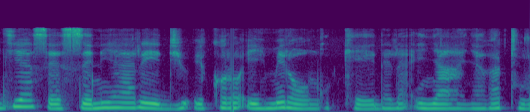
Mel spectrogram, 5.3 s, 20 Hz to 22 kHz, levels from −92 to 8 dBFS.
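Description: Packet loss on an ADPCM call affects this speech clip at 0.72–0.74 s and 2.32–2.35 s. About 10 ms and 20 ms of audio drop out as hard-edged silences, roughly one and two packets' worth. The decoder's adaptive predictor and step size then lose sync with the sender, so the speech returns slightly distorted after each gap.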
